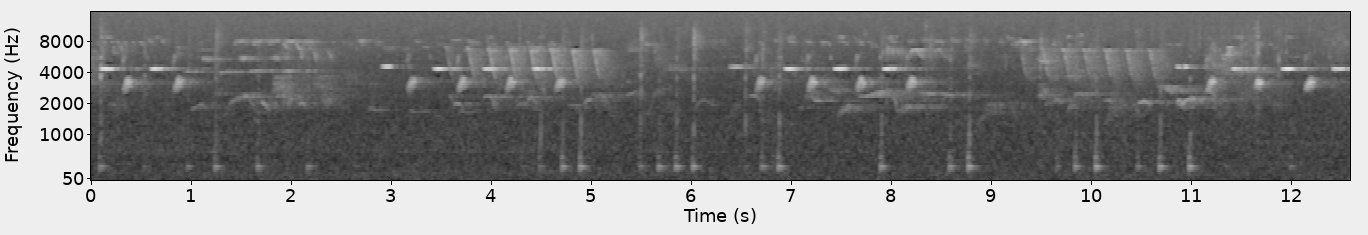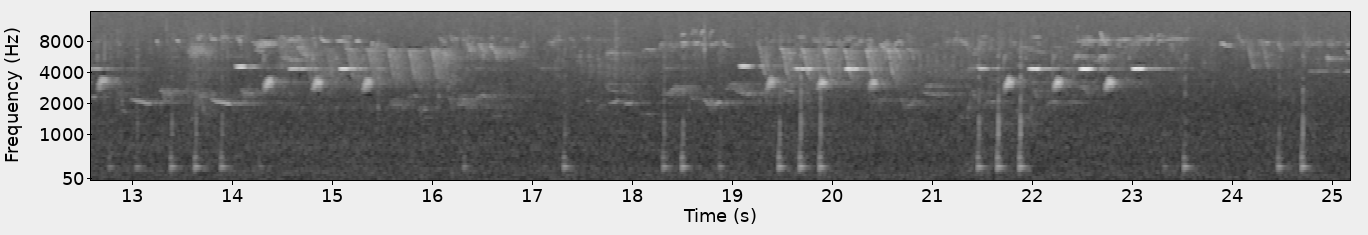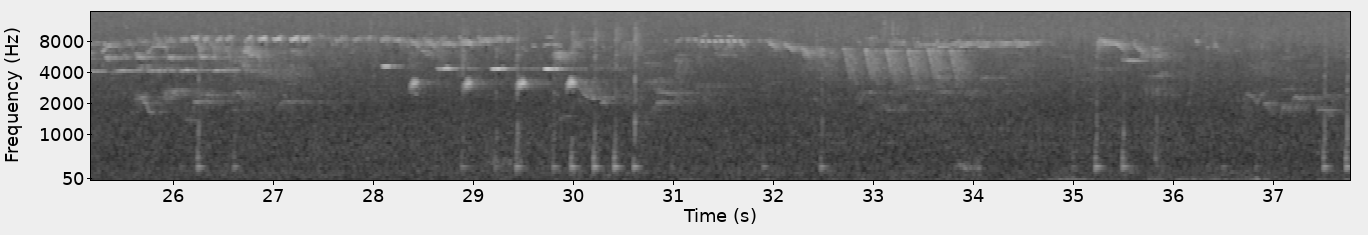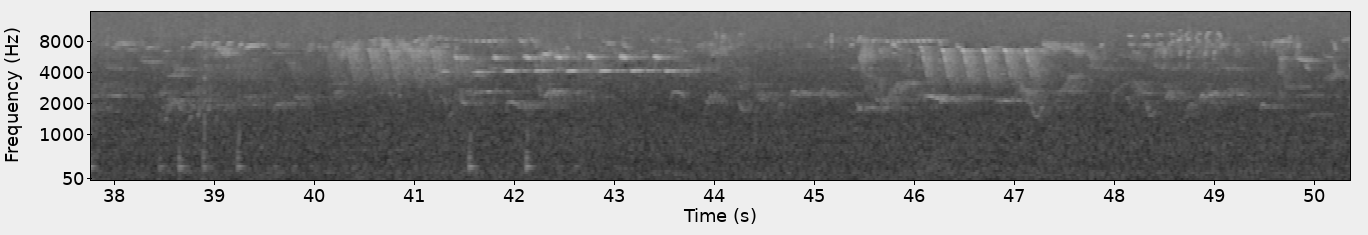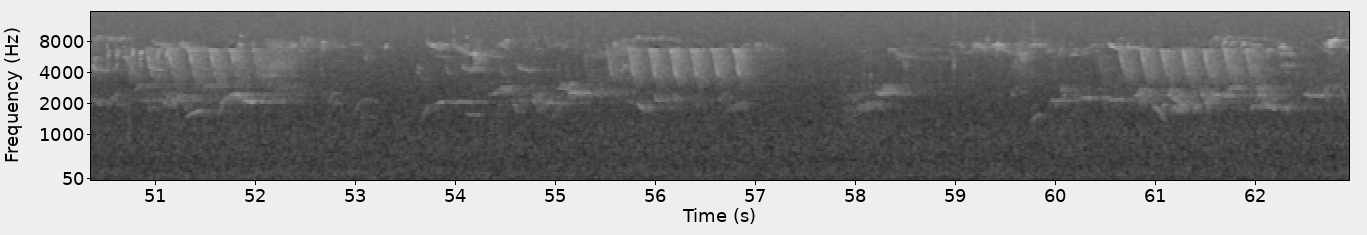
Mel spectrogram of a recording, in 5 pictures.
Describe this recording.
woodpecker at moenau forest, some other birds -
